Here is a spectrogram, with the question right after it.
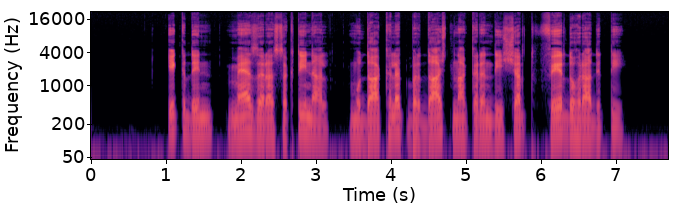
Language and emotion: Punjabi, neutral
